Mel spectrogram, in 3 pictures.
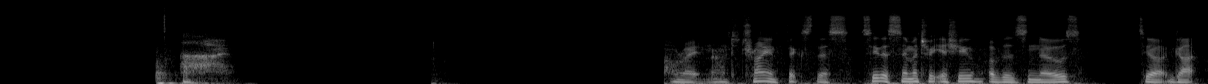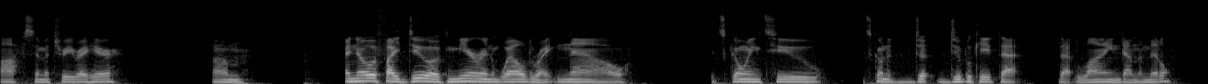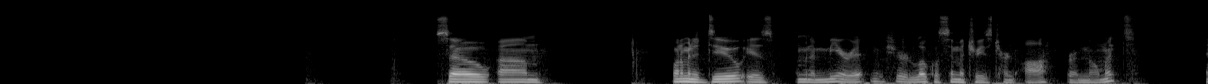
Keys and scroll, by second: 8.5 s, 10.6 s, 14.1 w, 25.3 q, 31.0 2.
